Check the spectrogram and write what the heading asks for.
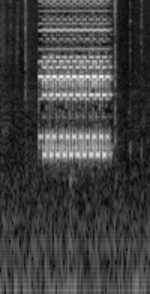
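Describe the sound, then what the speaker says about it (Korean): A telephone rings once during a Korean stock-market call-in show, a single loud electronic trill burst lasting about a second, alone between quiet moments. "예, 전화 받아보겠습니다."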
